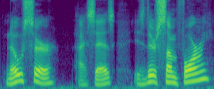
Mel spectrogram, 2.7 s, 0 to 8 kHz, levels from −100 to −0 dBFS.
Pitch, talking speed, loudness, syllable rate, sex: 155 Hz, 200 wpm, -19 LUFS, 4.8 syllables/s, male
